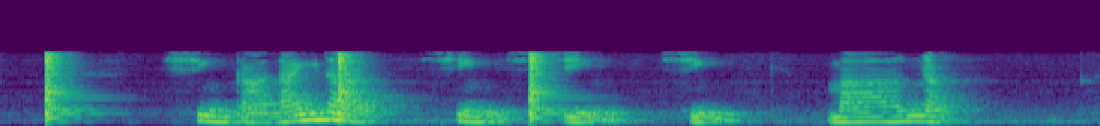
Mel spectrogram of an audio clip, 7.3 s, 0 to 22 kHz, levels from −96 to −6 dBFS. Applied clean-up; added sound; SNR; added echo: none; Snare drum; -2 dB; reverberation time 0.9 s.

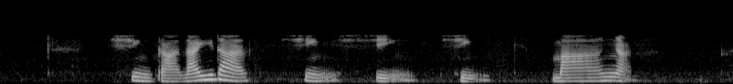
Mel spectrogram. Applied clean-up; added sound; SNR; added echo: none; none; none; none.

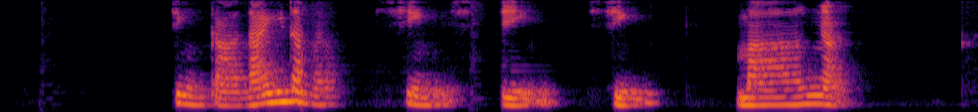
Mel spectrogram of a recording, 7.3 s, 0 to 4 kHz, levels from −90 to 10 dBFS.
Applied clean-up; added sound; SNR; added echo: neural mask model DeepFilterNet 3.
